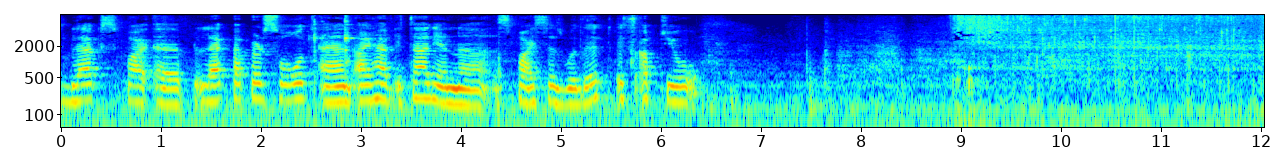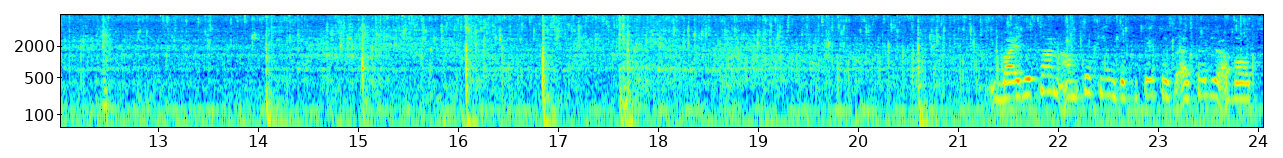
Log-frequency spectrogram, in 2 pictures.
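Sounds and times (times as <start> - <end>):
potatoes sizzling in oil: 8.9 - 24.0.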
